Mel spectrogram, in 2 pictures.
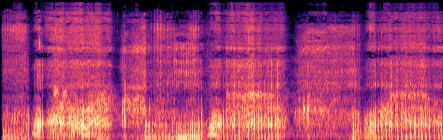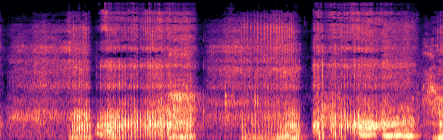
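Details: Sleeping, deeply relaxed pet dog snoring loudly indoors, with rough, raspy grunting and snorting breaths in a steady rhythm, about one snore burst every second, each separated by a short quiet gap.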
